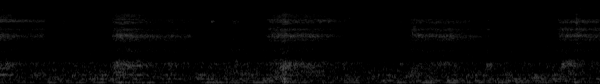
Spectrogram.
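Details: A female snoring into her arm; snoring.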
